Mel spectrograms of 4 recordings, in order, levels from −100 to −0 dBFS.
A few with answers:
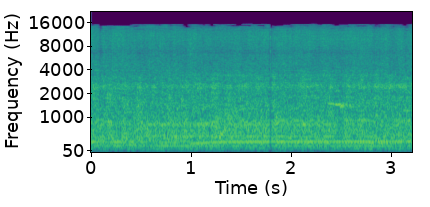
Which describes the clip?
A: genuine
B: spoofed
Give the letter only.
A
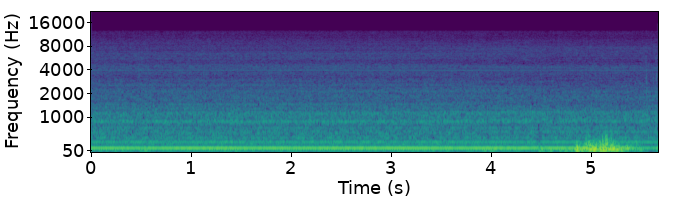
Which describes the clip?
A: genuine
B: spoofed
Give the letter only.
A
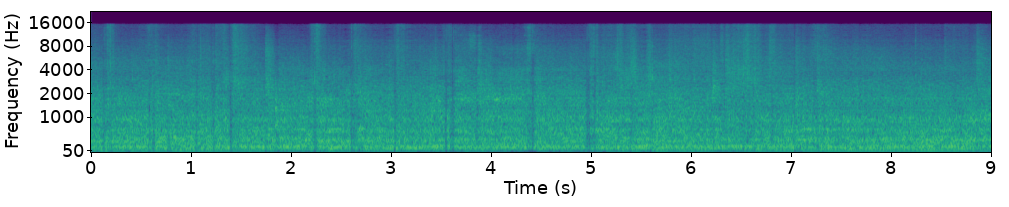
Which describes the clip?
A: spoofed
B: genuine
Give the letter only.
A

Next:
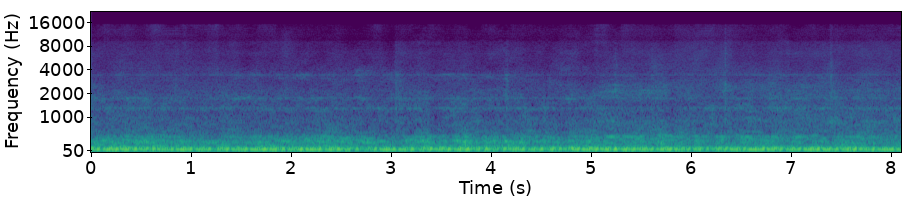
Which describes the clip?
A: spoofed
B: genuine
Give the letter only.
A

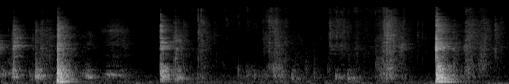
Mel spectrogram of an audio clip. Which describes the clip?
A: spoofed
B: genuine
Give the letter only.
A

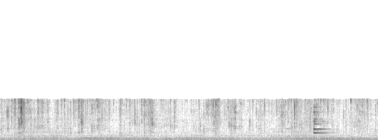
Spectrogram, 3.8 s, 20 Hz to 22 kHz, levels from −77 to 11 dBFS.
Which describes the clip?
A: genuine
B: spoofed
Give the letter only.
B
